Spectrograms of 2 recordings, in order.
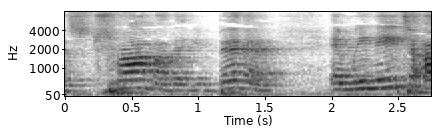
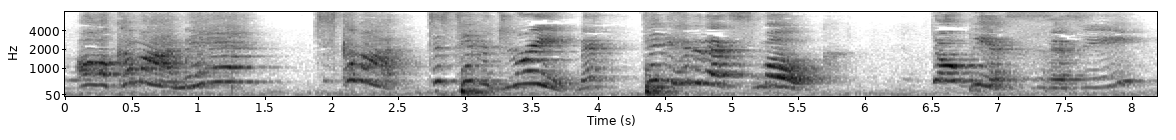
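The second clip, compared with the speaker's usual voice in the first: peer-pressuring friend; 7 semitones higher than usual. Acted. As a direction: needle them into joining in. Acts out friends pressing to drink, smoke.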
